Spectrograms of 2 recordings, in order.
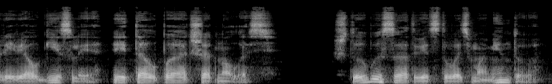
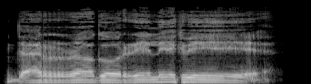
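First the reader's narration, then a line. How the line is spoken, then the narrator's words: Dry booming command over crowd. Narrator (Russian): Перекрывая удивленные возгласы зевак, сухо, как выстрел, прогремел над площадью голос сотника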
